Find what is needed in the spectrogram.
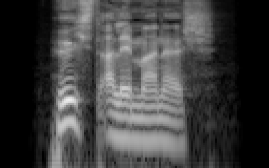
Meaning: Highest Alemannic German
- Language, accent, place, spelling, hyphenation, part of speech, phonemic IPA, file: German, Germany, Berlin, Höchstalemannisch, Höchst‧ale‧man‧nisch, proper noun, /ˈhøːçstʔaləˌmanɪʃ/, De-Höchstalemannisch.ogg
